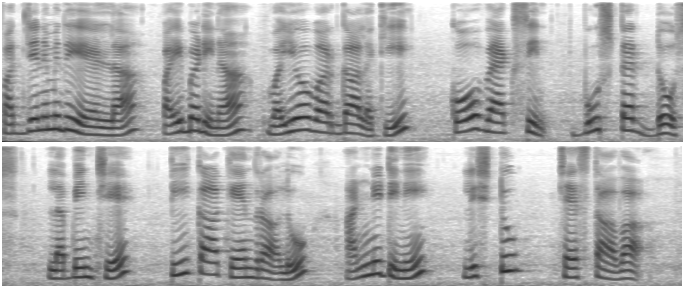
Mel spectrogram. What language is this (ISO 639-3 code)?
tel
